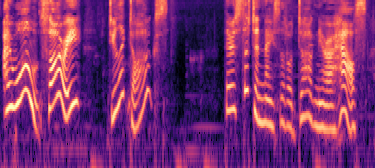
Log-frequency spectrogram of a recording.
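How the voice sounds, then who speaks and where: Earnest, chatty little girl, voiced by a woman; high and sing-song. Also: very animated, measured pace, fairly bright tone, exaggerated voice. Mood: chattery. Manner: chattery, earnest, easily flustered. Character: curious, polite little girl. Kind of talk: audio drama acting.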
